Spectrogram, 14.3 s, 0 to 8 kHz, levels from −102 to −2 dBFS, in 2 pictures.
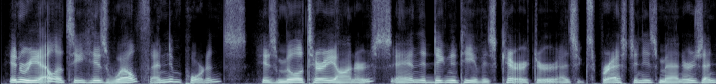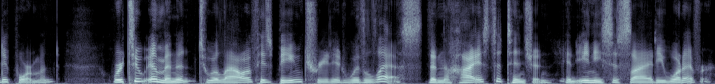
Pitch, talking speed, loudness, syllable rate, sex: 170 Hz, 170 wpm, -21 LUFS, 5.4 syllables/s, male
